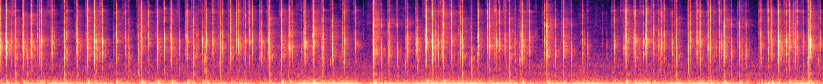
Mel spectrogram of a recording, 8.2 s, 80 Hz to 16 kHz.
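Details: Monokei Hiro SE keyboard with polycarbonate plate, Cherry MX Black switches (lubed, 65g springs, TX films) and lubed Durock stabilizers: fast, even clacks; added sheet removes the spacebar's metallic ping, so it sounds normal.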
